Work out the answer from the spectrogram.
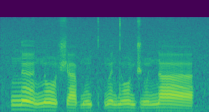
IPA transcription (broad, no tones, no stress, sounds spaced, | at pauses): n ã n ɔ̃ ʃ a b õ kʷʼ ã d ɔ̃ d͡ʒ õ n a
